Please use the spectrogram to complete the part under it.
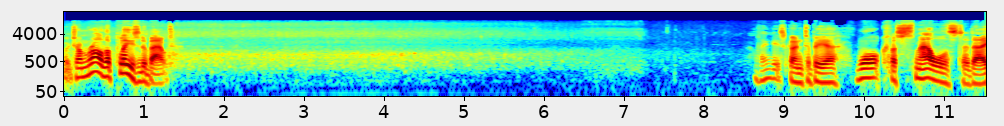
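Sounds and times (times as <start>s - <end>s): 
small stream in a valley flowing: 0.0s - 8.7s
speech: 0.1s - 1.5s, 8.7s - 11.5s.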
